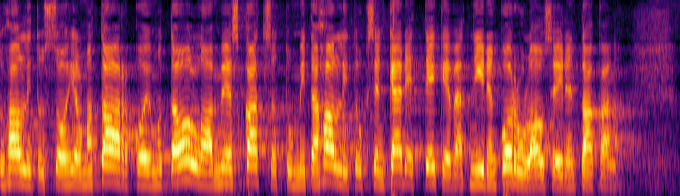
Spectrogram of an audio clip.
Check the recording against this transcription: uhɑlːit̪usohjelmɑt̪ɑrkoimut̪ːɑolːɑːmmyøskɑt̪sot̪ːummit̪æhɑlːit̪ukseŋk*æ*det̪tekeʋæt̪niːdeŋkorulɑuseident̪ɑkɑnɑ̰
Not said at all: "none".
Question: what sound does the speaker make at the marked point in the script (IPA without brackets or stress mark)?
æ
